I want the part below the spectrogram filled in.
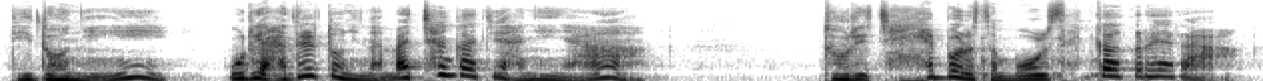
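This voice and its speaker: A woman voicing a stingy, sharp-tongued older mother-in-law who scolds loudly in a husky voice. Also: lowish voice, sing-song, moderate pace, exaggerated voice. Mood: nagging.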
